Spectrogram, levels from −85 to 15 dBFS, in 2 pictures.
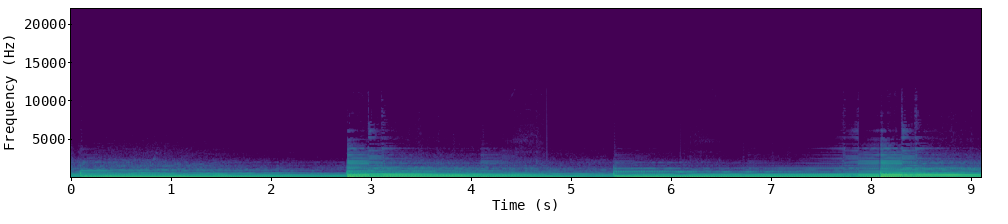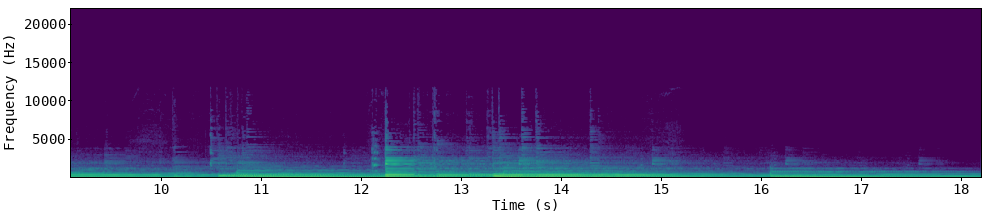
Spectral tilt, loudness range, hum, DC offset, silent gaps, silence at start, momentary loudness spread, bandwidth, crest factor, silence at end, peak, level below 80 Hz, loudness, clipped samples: -10.5 dB/octave; 7 LU; none; under 0.1%; none; 0 s; 11 LU; 4.2 kHz; 18 dB; 0 s; -2 dBFS; -24 dBFS; -22 LUFS; under 0.1%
